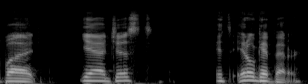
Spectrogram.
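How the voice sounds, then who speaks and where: A man in his twenties co-hosting a podcast, chatting casually with many fillers and gently reassuring listeners. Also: on the high side, takes it slowly, clean tone, no echo, studio quality. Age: 20s. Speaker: podcast co-host. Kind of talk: casual chat.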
